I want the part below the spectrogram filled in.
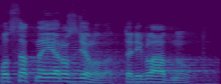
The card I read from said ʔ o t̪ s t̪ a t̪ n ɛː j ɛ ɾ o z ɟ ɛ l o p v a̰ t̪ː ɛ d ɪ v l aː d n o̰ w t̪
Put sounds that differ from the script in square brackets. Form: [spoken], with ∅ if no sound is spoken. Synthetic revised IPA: [p] o t̪ s t̪ a t̪ n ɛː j ɛ ɾ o z ɟ ɛ l o [∅] v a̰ t̪ː ɛ d ɪ v l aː d n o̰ w t̪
